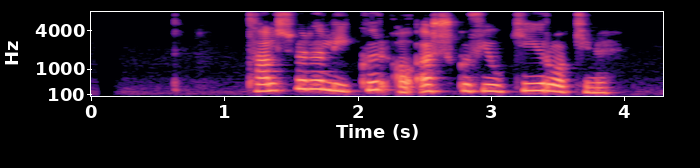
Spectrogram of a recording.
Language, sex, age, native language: Icelandic, female, 40-49, Icelandic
